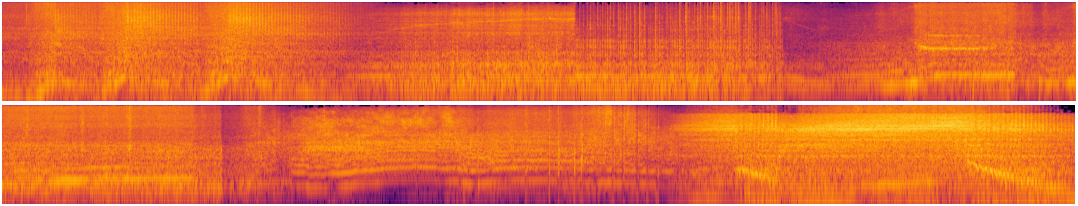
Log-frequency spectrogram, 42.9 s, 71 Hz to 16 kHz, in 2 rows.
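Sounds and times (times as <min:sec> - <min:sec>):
car engines revving: 0:00.0 - 0:42.9
rising turbo whistle: 0:02.3 - 0:11.5, 0:34.8 - 0:42.9
steady high squeal: 0:02.6 - 0:11.5, 0:34.8 - 0:42.9.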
